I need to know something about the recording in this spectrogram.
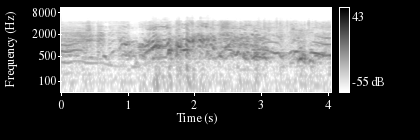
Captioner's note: all laughing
